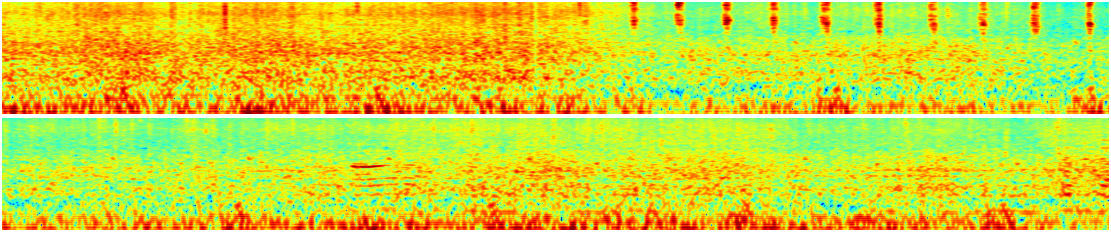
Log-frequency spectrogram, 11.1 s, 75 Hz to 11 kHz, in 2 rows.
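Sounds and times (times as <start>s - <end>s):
moving vehicle rumble: 0.0s - 11.0s
road noise: 0.0s - 11.0s.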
